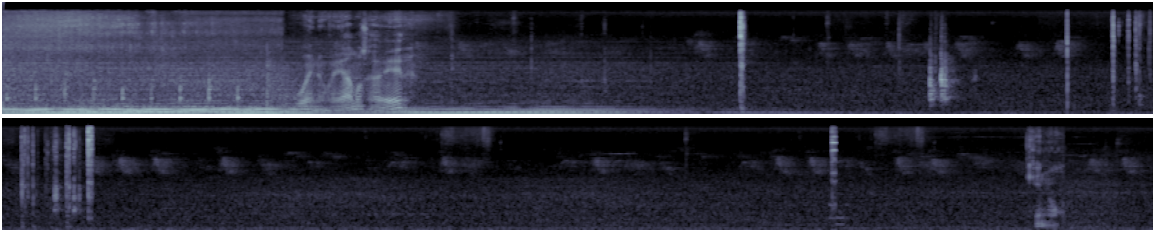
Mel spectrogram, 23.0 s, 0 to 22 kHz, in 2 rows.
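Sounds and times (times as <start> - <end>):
car low rumble: 0.0 - 8.6
keyboard typing clicks: 11.1 - 12.4
faint bird chirps: 17.2 - 23.0.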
